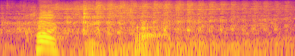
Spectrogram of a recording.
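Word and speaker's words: Kortrijk: to belgium to kortrik cortex that's actually actually how we pronounce it because mr gregory laporte the 2008 champion told me how to pronounce this so i got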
